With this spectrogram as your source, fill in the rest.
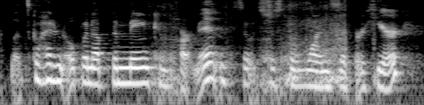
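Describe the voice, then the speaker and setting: Noticeable background noise runs under this clip. A woman speaks with a medium pitch. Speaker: luxury handbag unboxing creator. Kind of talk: casual talk to camera.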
